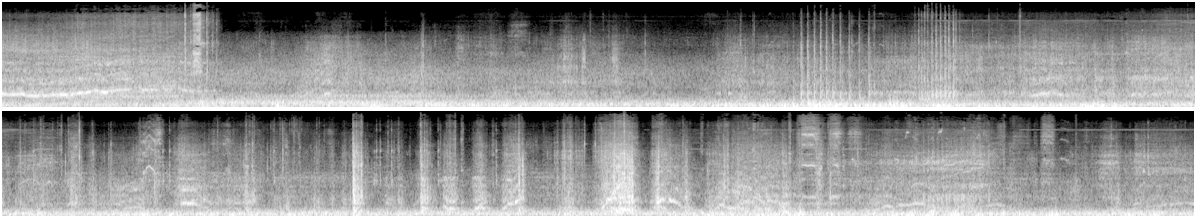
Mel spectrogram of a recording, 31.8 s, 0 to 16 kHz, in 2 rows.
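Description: Electric drivetrains of 1/10-scale RC rock crawlers whining in short bursts as they crawl, with scattered clicks, crunches and scrapes of tyres and chassis on sandstone and grit, over a steady low rumble of wind on the microphone.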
